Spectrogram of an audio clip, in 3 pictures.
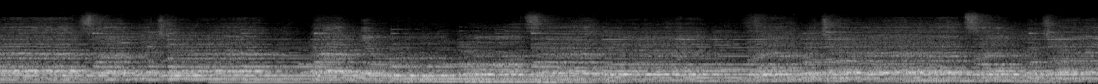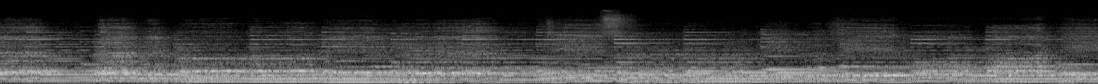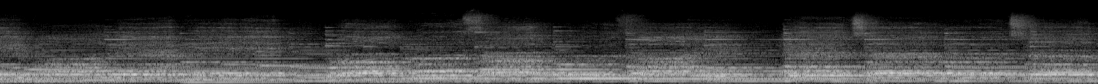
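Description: A congregation singing a hymn together in many voices, moving in held notes that change every second or two without a break.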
